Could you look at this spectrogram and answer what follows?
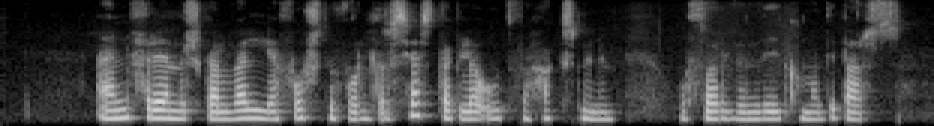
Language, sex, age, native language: Icelandic, female, 20-29, Icelandic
